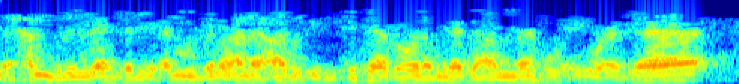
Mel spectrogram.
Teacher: وقرأ هذا الحرف حفص عن عاصم في الوصل عوجا بالسكت على الألف المزدلة من التنوين سكتة يسيرة من غير تنفس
